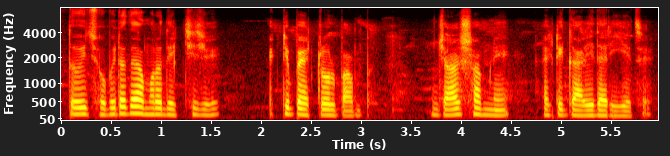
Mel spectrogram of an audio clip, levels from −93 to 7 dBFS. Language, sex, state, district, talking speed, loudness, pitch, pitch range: Bengali, male, Tripura, West Tripura, 150 wpm, -21 LUFS, 155 Hz, 140-170 Hz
